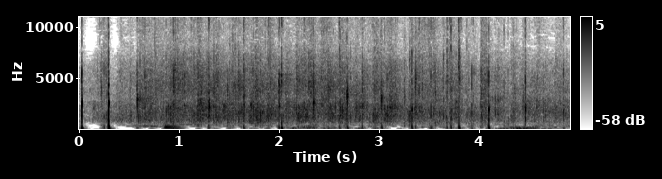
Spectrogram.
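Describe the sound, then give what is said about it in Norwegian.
An audience at a church applauds two people invited onto the stage, steadily for several seconds, a dense, bright wash of many hands clapping at even loudness, with a sharp single crack near the start. “skal vi gi eh, dem en applaus?”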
